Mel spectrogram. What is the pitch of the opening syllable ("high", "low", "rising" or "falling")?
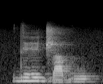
high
